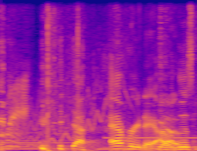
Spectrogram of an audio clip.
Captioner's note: laughs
